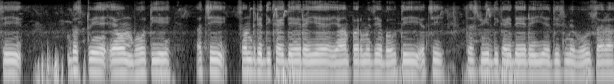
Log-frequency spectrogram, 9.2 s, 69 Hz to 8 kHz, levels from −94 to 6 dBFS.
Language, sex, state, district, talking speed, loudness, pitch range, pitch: Hindi, male, Rajasthan, Bikaner, 170 wpm, -17 LUFS, 120-130 Hz, 125 Hz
